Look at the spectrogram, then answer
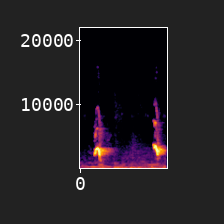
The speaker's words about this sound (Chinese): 海獭的声音，海獭每天会花大半的时间待在水里。连生小孩，还有养小孩的时候，也都是喜欢在水中进行的。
